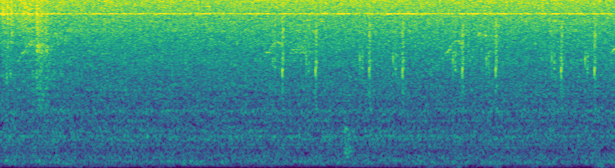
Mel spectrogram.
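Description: Steady outdoor background noise, a fairly quiet even hiss, with a few faint short ticks around the middle.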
